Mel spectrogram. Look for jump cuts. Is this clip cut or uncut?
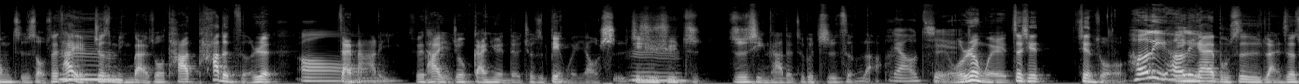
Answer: uncut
